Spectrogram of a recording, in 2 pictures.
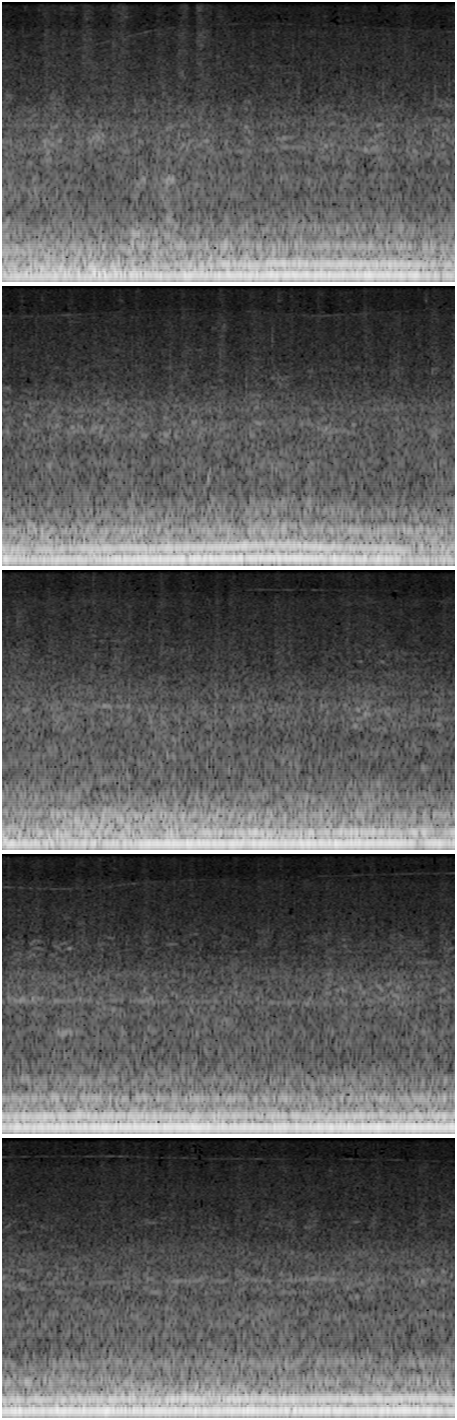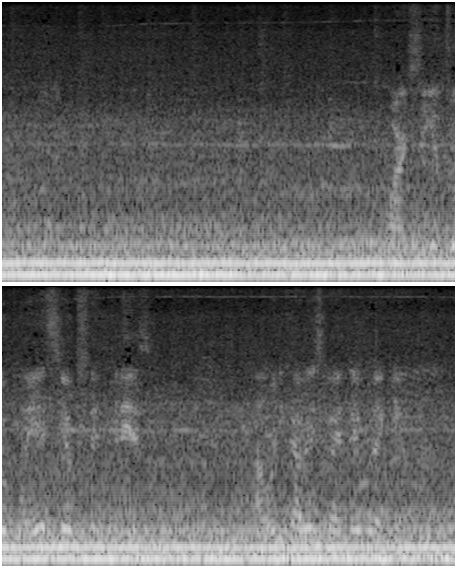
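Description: Scania truck's diesel engine running steadily at cruise, heard from inside the cab on a rough dirt road, with a brief rise and fall in pitch about seven seconds in and a few rattles near the end.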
